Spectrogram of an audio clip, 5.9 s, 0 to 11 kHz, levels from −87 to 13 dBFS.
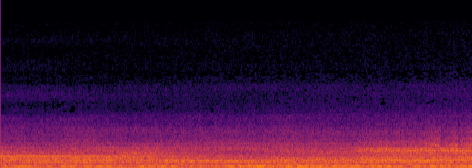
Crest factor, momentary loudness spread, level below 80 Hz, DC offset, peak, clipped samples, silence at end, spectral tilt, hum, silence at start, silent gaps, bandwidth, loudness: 12 dB; 3 LU; -28 dBFS; 1%; -6 dBFS; under 0.1%; 0 s; -10.5 dB/octave; none; 0 s; none; 5.4 kHz; -19 LUFS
